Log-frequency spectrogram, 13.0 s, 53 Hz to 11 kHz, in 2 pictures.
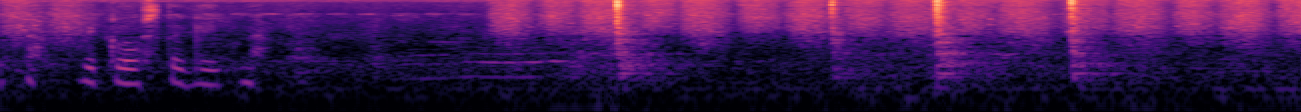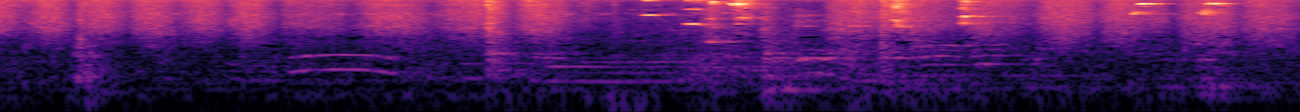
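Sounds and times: rhythmic scraping strokes: 2.4s - 13.0s.

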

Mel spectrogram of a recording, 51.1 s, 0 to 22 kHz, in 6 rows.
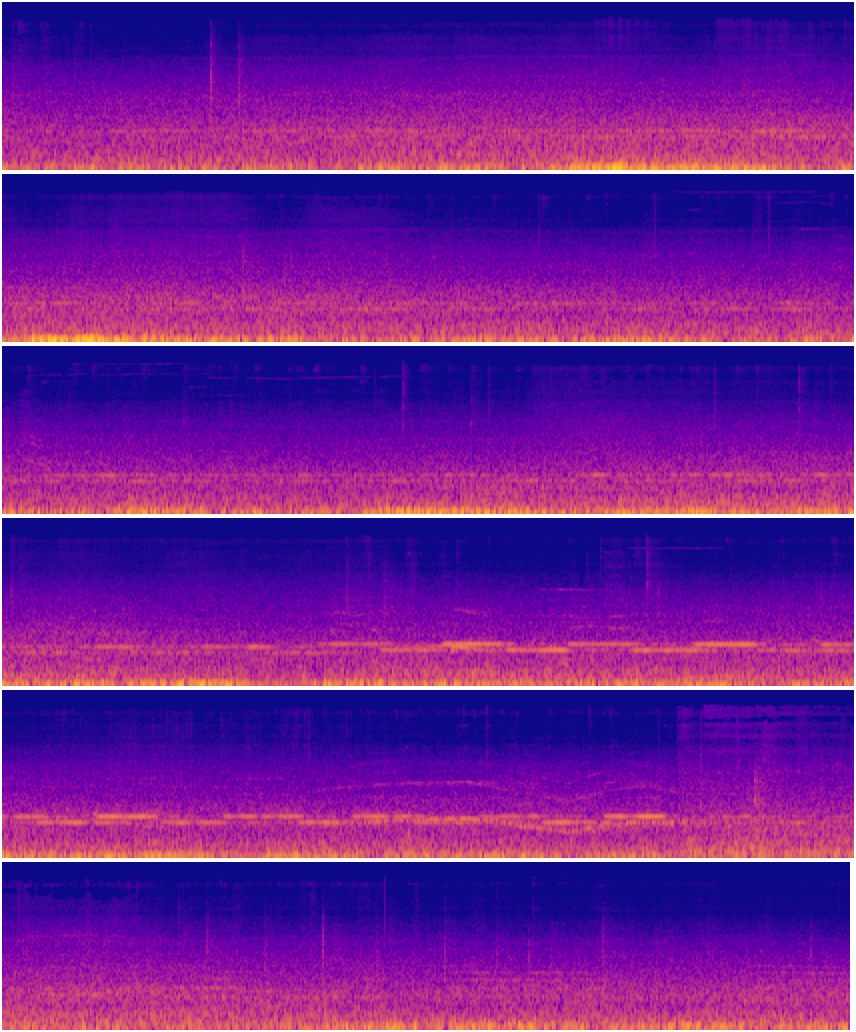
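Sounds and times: road traffic rumble: 0.0s - 51.0s
two-tone siren: 1.0s - 45.5s.

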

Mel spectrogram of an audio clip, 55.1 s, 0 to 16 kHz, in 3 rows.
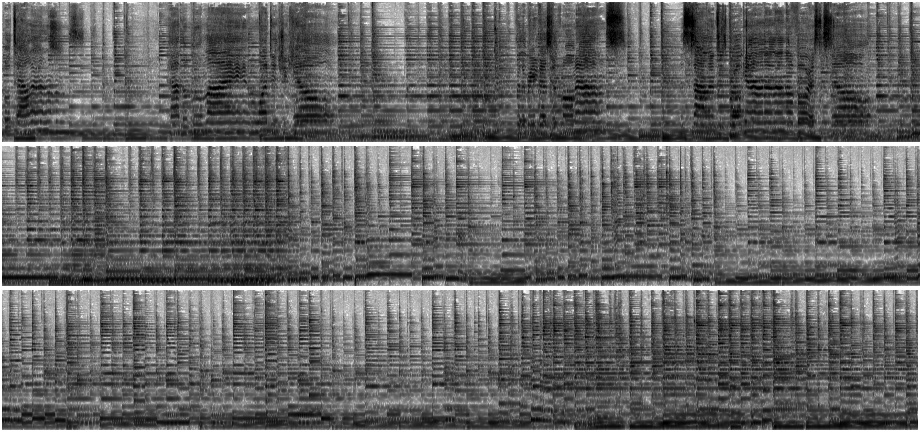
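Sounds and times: acoustic guitars picked and strummed: 0.0s - 55.0s
electric bass line: 0.0s - 55.0s.

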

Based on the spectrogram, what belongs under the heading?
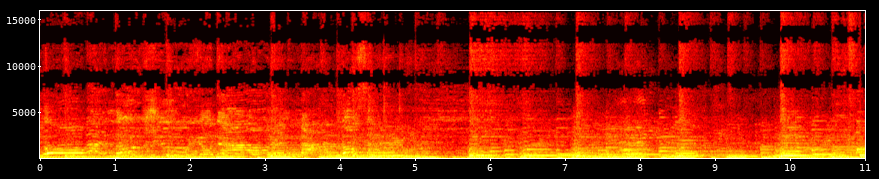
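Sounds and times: bass guitar: 0.0s - 11.0s
drums: 0.0s - 11.0s
electric guitar: 0.0s - 11.0s
keyboard: 0.0s - 11.0s.

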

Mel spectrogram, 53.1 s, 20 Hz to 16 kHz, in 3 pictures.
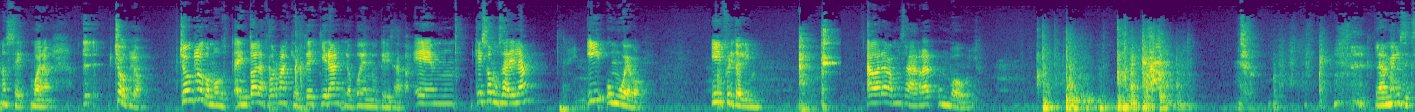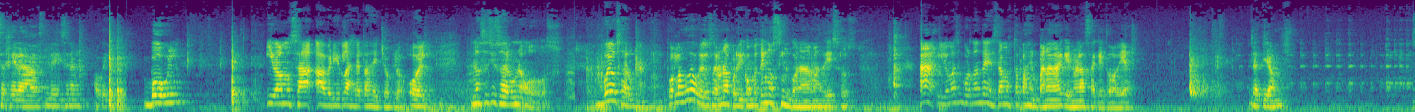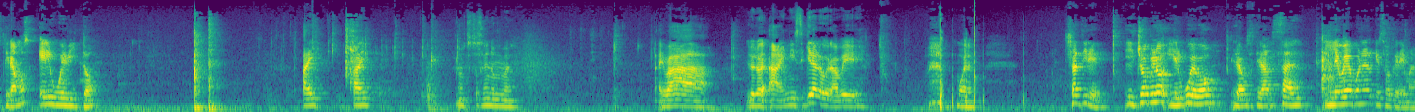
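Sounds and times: plastic bowls knocking and rattling: 32.5s - 35.5s.

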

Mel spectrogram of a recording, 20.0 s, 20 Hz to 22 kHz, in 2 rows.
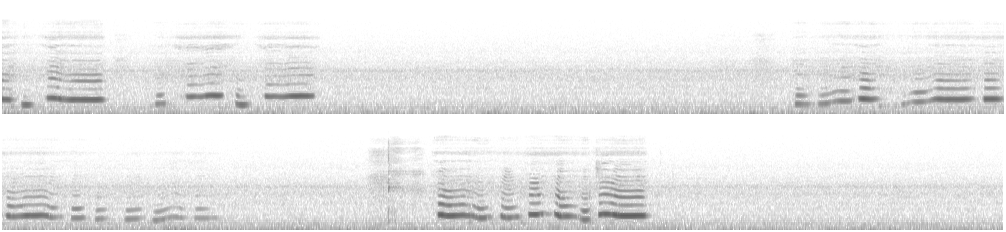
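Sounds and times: woman humming: 0.0s - 3.2s, 7.9s - 12.2s, 13.8s - 16.5s.

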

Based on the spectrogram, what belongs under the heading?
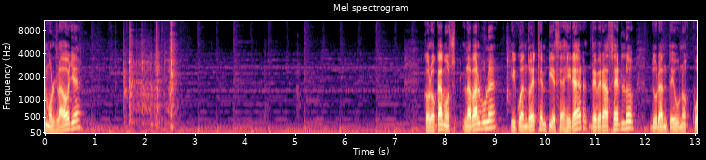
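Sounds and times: soft background music: 0.0s - 13.0s.

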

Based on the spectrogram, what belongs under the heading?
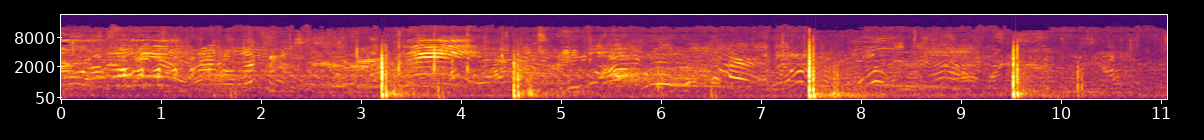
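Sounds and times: crowd talking and calling out: 0.0s - 11.0s
firework bangs: 3.2s - 3.6s, 4.5s - 4.9s.

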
